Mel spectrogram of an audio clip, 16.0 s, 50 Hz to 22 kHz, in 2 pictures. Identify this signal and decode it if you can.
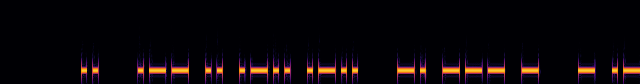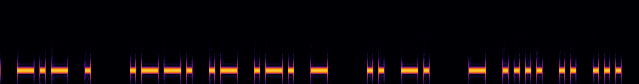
Morse code, heard as a keyed tone, about 17 wpm, 700 Hz. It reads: I WILL NOT TAKE PART IN THIS
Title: Sentences from Top 1000 Words - Review Part 6 - 17wpm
